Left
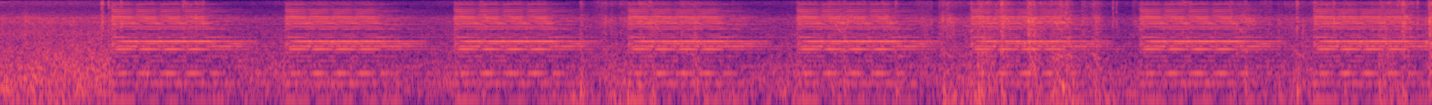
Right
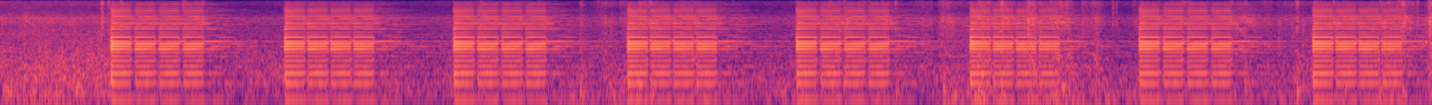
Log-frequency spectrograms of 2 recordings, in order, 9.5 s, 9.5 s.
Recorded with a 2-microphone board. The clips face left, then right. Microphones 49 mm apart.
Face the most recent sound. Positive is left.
turn(degrees=-80)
